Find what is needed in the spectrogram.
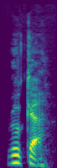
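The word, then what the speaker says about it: RØKKR: It's like Ruka, or so the O makes the EU sound.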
